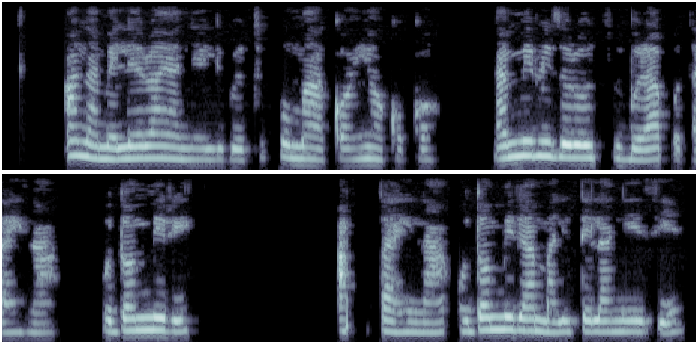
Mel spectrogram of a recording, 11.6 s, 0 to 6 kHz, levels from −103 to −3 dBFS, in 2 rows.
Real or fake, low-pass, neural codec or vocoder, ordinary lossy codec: real; 5.4 kHz; none; none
